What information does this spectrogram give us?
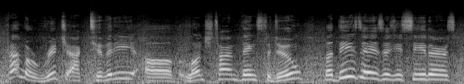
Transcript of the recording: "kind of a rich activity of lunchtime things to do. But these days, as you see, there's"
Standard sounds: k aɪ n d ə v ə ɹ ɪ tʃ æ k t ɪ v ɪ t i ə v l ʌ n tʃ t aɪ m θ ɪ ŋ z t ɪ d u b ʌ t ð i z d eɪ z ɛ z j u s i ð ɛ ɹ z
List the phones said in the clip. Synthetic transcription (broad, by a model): k aɪ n d ə v ə ɹ ɪ tʃ æ k t ɪ v ɪ t i ə v l ʌ n tʃ t aɪ m θ ɪ ŋ z t ɪ d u b ʌ t ð i z d eɪ z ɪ z j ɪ s i ð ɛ ɹ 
